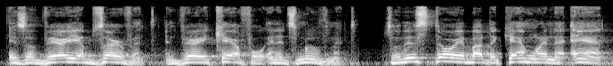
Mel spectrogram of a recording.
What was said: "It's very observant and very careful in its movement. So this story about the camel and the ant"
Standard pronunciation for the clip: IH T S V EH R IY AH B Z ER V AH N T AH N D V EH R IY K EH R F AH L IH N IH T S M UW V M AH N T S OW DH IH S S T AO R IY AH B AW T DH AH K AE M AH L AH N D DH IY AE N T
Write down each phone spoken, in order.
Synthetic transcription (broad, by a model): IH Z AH V EH R IY AH B Z ER V AH N T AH N V EH R IY K EH R F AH L IH N IH T S M UW V M AH N T S OW DH IH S S T AO R IY AH B AW T DH AH K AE M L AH N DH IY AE N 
